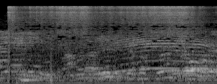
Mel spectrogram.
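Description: A stage fog machine blasting smoke onto the floor: a sudden loud hiss that fades over about two seconds, with people talking underneath.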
